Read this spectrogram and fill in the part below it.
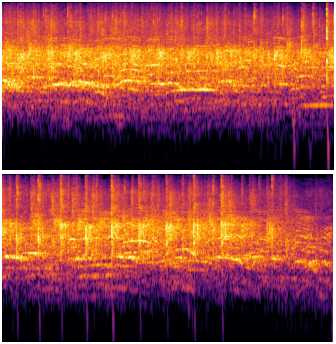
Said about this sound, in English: Oh, would you clap your hands as if to thank God that somebody left the church building and they reached you?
